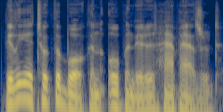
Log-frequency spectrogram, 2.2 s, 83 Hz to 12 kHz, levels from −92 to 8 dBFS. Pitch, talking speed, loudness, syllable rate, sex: 95 Hz, 240 wpm, -19 LUFS, 6.6 syllables/s, male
